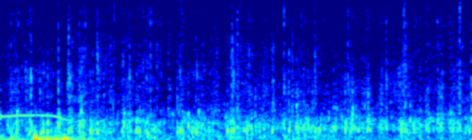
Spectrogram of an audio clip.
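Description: Crowd applauding: steady, fairly light clapping.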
